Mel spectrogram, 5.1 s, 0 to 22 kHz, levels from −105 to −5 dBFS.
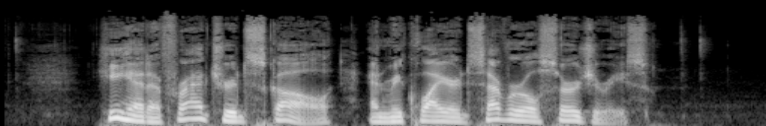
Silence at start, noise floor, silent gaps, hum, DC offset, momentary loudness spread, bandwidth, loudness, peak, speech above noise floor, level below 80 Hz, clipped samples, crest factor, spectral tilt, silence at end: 0.7 s; -66 dBFS; none; none; under 0.1%; 10 LU; 14.5 kHz; -22 LUFS; -8 dBFS; 44 dB; -48 dBFS; under 0.1%; 16 dB; -6 dB/octave; 0.8 s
